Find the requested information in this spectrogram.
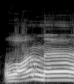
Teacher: یعنی یہ جو اوپر مد ہے الف کے تو یہ مد منفصل ہے, اس کو 3 الف کی مقدار کھینچ کر پڑھیں گے میم الف کے ساتھ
